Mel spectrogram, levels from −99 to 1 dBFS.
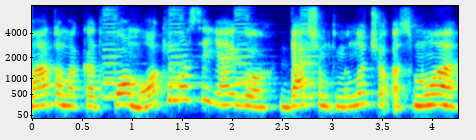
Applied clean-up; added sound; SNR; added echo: none; Alarm / Car; 16 dB; none.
